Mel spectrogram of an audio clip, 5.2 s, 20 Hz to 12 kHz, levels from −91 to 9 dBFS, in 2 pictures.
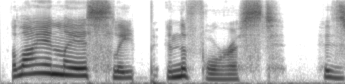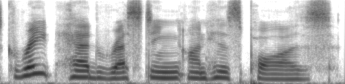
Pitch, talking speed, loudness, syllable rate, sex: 220 Hz, 160 wpm, -18 LUFS, 3.6 syllables/s, female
